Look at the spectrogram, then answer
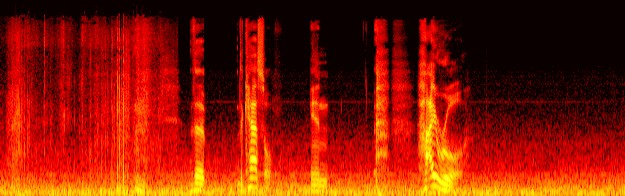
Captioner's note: choke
